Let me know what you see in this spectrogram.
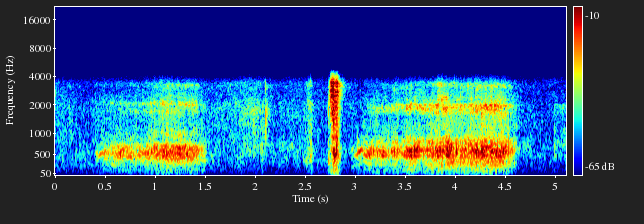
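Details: Man snoring loudly about 30 seconds after falling asleep: two long rough snores with a quiet pause and a brief snort between them, in a quiet room.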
